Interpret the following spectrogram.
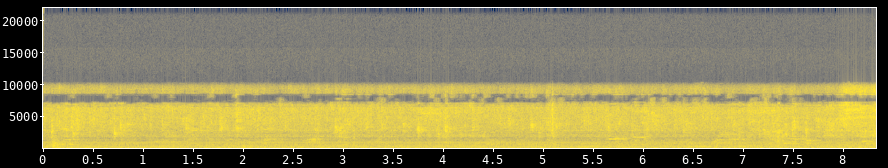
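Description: Steady room noise, a low hum with hiss and a thin constant tone, with faint small rustles and mouth sounds of two people eating soft tacos.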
